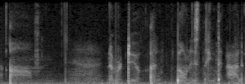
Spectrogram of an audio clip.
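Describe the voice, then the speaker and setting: Noticeable noise fills the background. A woman is whispering at a moderate speed. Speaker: ASMR creator. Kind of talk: ASMR show-and-tell talk. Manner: whispered; repetitive phrasing.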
